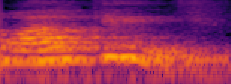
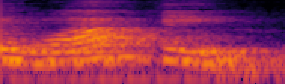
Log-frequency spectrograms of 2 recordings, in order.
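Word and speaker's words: walking: वॉकिंग, यानी कि इसको कोई लोग पढ़ता है वॉकिंग, लेकिन वॉकिंग नहीं पढ़ा जाता है, के आगे एल साइलेंट हो जाता है, यानी कि वॉकिंग।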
